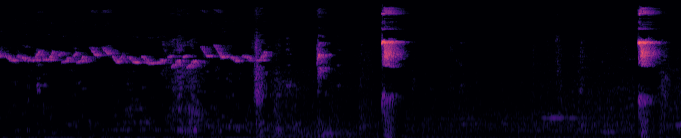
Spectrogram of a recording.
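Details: Chestnut-bellied seed finch (curió) in a breeding setting: a rapid warbled whistled phrase wavering up and down for about five seconds, followed by silence broken by a few sharp clicks and bangs.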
